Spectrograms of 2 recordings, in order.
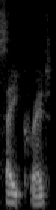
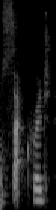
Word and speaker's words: sacred: the IDI and we actually say that as sacred okay so it looks a bit like succored or sacra um but we actually pronounce it as sacred and that does just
